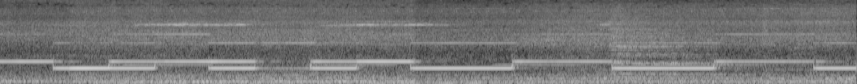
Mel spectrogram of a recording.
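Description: Railway level-crossing warning alarm sounding: a two-tone electronic signal that alternates high and low about every half second, warning of an approaching train. A low rumble runs underneath.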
